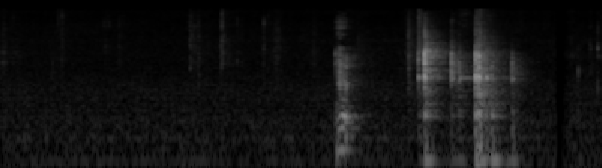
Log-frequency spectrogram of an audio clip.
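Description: Near silence, then a few short clatters and clinks of tools being handled and set down, about two seconds in.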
